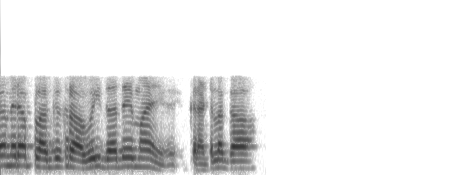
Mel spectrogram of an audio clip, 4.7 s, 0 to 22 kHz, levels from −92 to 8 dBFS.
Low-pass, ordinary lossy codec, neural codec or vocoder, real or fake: 3.6 kHz; none; none; real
